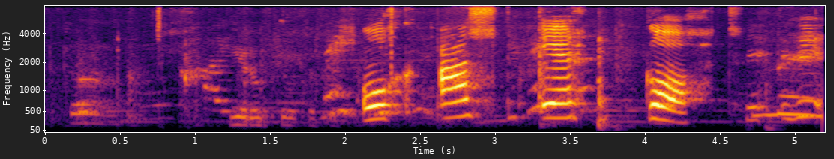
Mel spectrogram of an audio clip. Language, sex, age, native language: Icelandic, male, 9, Icelandic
